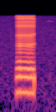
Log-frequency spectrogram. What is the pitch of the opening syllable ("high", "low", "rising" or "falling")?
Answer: low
